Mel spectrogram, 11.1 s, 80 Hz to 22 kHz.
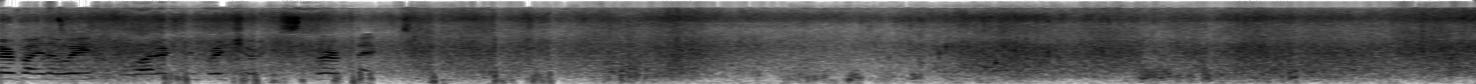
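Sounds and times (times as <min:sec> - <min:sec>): ocean waves washing ashore: 0:00.0 - 0:11.0
wind buffeting microphone: 0:00.0 - 0:11.0.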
